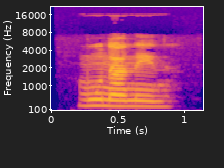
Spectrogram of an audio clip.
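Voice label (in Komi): "мунанін", Komi, female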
